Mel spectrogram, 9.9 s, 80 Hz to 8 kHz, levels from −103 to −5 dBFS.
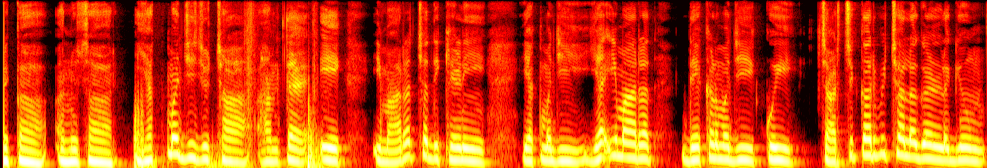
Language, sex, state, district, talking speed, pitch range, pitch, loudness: Hindi, male, Uttarakhand, Tehri Garhwal, 170 wpm, 160-190 Hz, 170 Hz, -15 LUFS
